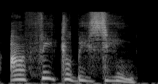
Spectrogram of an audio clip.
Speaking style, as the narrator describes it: said Hermione anxiously

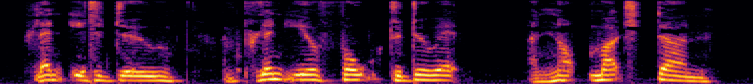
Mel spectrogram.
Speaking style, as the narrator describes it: he said in a croaking kind of voice

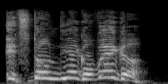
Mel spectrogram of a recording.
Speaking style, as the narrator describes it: exclaims Sergeant Gonzalez

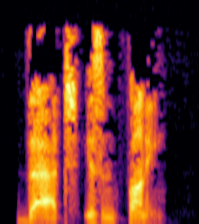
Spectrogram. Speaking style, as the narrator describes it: Brian growled over his shoulder

